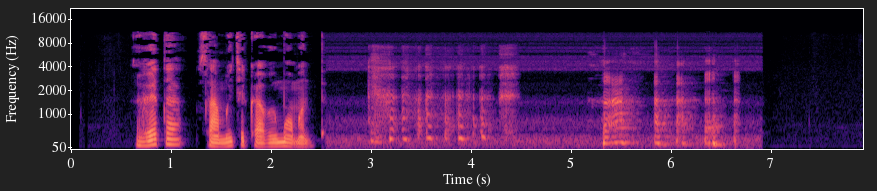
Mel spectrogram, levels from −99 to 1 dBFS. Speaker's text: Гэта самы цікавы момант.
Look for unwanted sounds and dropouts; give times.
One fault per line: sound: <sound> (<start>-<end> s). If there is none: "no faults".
sound: laugh (3.0-4.5 s)
sound: laugh (5.2-6.7 s)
